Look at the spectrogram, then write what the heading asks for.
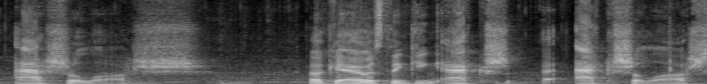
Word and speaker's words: axolotl: it's a pretension thing I think like it's my understanding that like the there's like native folks who like First Nations folks who pronounced it that way so I'm like maybe I should try to pronounce it that way instead of using the English anglicized version of it ashilosh okay I was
